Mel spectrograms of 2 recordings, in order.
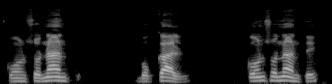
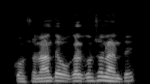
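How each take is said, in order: First: Consonante, vocal, consonante, each word set apart by a clear pause; "consonante, vocal, consonante" spaced out so listeners catch each one; emphatic word by word. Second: Said in the usual way. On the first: Shown as a demonstration. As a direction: spell out "consonante ... vocal ... consonante" as three separate, firm items. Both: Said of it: "escuche bien".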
